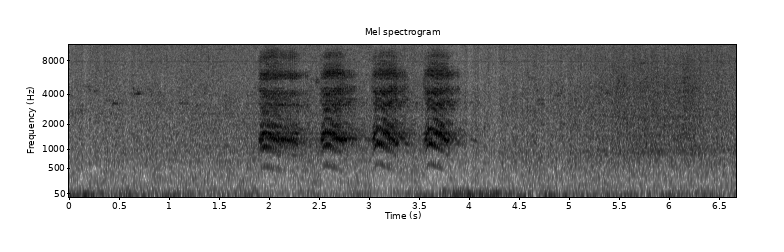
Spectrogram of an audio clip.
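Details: Tame American crow up in a tree, 15 September 2013, answering a person coaxing it to come down; a run of four rasping caws spaced roughly two-thirds of a second apart, with low background hum.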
